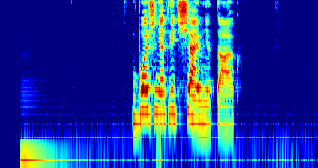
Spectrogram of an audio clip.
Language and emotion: Russian, angry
